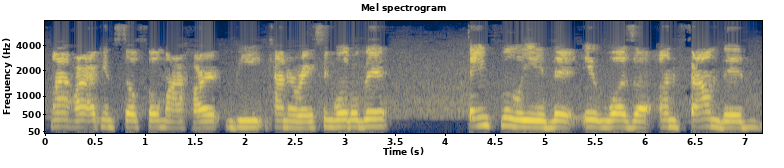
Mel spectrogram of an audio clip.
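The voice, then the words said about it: Jittery, shaky voice. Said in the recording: “I'm still jittery. You, it, you could probably hear it in my voice.”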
